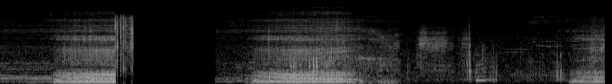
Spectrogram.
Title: Snoring in Keene Valley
